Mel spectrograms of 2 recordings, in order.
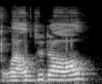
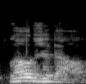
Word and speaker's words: Leljadal: Hello, it's Leljadal, 3 syllables. Leljadal.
